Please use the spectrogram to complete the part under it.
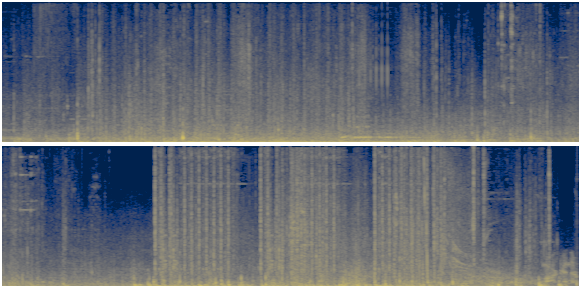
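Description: Dense gunfire in Call of Duty on Rebirth Island, with continuous overlapping shots, clicks and footsteps and a sharper burst near the end, while players talk over the action.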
